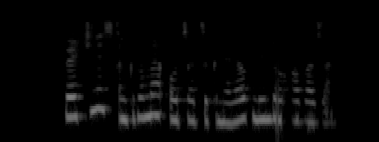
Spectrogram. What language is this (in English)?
Armenian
